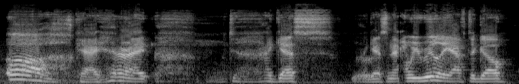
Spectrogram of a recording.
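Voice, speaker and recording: A man's voice: mid-range voice, lively intonation, unhurried, sharp tone. A man playing a tabletop role-playing game, casually bantering in character and often repeating his phrases.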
